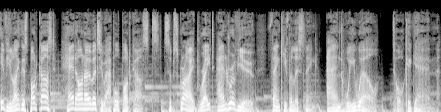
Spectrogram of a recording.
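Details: Adult male announcer; fluent speech.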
